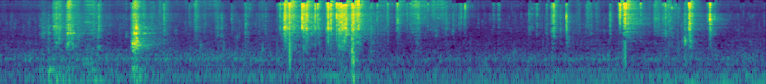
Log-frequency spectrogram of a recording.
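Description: Dry lasagna noodles snapped into pieces by hand over a pot for lasagna soup, giving scattered crisp cracks and crinkly breaks, a few louder snaps among quieter crackling, close and without talk.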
